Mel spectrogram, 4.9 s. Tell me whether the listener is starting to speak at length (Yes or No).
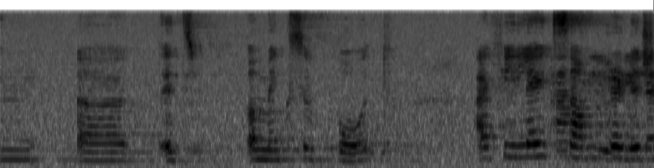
Yes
